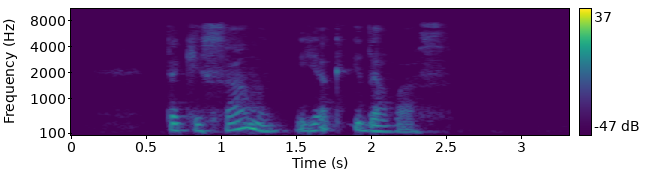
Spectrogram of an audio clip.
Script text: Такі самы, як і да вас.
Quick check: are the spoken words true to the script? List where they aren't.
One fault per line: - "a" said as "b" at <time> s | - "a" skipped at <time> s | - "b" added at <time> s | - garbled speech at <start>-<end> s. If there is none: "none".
none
